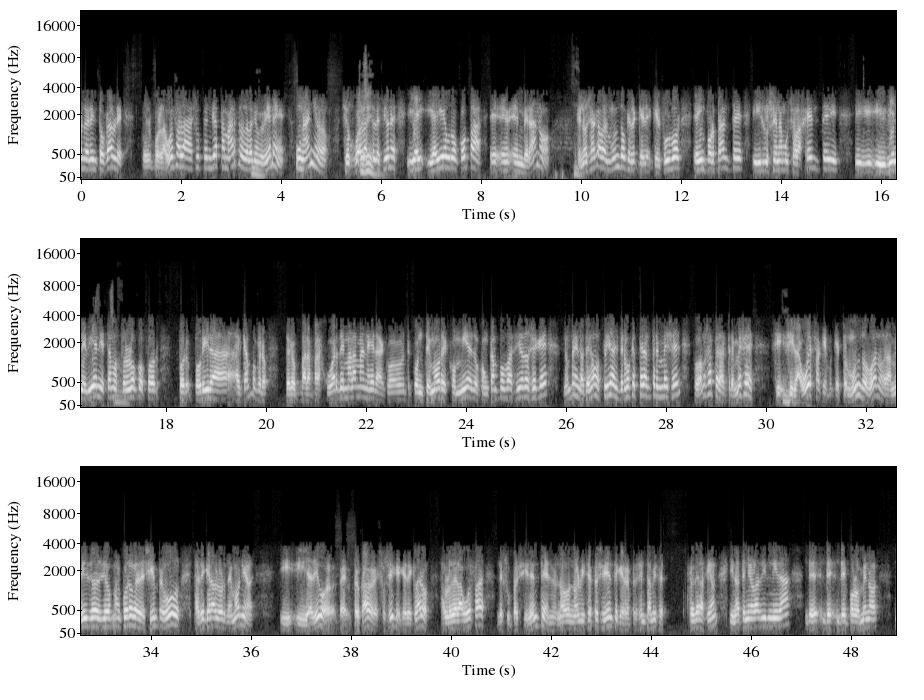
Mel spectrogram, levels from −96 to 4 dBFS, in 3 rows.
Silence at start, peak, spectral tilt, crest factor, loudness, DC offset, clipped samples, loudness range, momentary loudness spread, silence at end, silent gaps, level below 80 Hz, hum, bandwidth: 0 s; -2 dBFS; -7.5 dB/octave; 12 dB; -13 LUFS; under 0.1%; under 0.1%; 2 LU; 7 LU; 0.35 s; none; -58 dBFS; none; 7.4 kHz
